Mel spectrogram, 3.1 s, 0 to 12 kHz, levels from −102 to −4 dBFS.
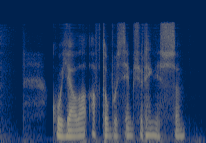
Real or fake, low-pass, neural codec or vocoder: fake; 7.2 kHz; codec, 16 kHz, about 1 kbps, DyCAST, with the encoder's durations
